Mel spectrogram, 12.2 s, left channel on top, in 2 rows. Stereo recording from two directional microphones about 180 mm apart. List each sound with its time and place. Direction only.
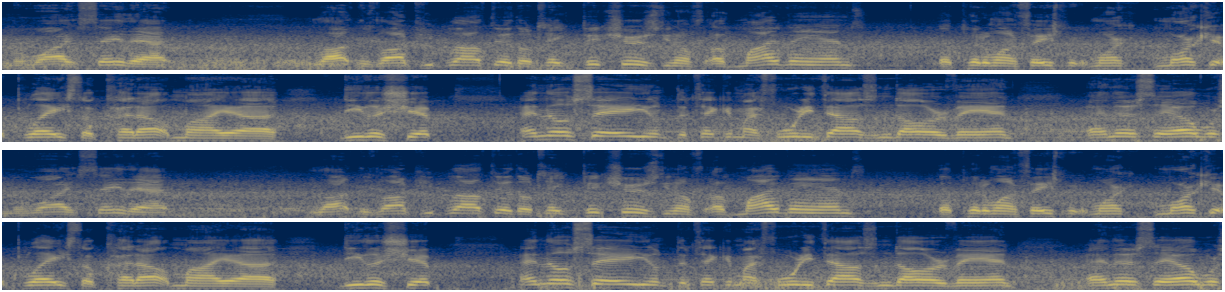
0.4 s speech: 10° right (ahead or behind)
1.9 s speech: 5° right (ahead or behind); by 12.1 s 45° right (ahead or behind)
